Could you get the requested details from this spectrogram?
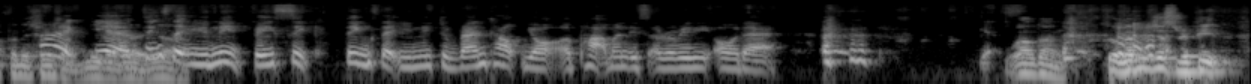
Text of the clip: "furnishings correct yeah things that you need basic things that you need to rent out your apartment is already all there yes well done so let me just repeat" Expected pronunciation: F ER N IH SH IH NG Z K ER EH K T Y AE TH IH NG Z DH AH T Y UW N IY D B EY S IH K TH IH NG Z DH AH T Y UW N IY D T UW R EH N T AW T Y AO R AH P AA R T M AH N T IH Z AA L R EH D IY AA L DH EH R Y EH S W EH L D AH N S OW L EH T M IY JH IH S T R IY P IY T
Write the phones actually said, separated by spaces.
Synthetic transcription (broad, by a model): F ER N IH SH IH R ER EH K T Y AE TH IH NG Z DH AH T Y UW N IY D B EY S IH K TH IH NG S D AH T Y UW N IY D T UW R EH N T AW T Y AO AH P AA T M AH N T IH S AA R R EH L IY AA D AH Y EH W EH L D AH N S OW L EH T M IY JH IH S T R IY P IY T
